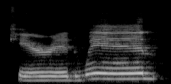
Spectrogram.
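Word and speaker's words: Ceridwen: it right too you know they get the pronunciations in this book look Karen win I got it right I got the name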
